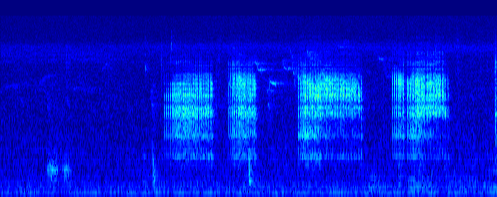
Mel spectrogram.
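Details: On Sado Island, the newly discovered Sado frog calls in loud grating bursts, each lasting half a second to a second. Five come in quick succession after a quiet start.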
